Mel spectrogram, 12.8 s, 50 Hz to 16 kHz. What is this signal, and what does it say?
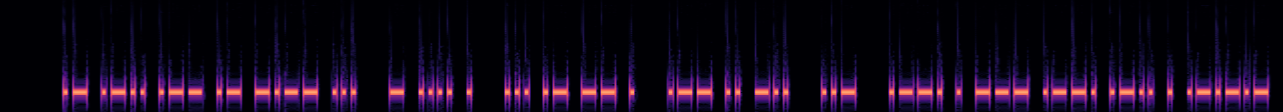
Morse code, heard as a keyed tone, about 25 wpm, 700 Hz. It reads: ALWAYS THE SAME WID U PEOPLE.
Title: Sentences from Top 300 Words and Abbreviations 25wpm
